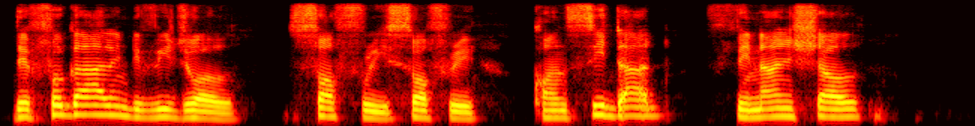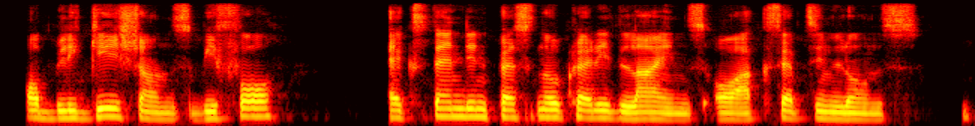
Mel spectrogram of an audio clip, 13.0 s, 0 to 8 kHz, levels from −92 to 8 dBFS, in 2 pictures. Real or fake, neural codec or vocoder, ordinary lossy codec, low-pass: fake; codec, 16 kHz, 4.8 kbps, FACodec; none; 7.2 kHz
